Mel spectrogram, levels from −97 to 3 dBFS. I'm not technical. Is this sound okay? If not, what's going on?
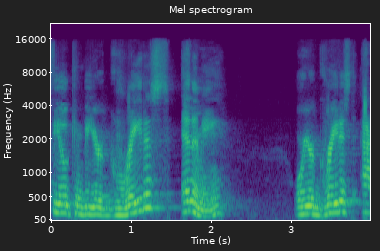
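No, it isn't. The speech has a rough, slightly doubled quality the whole way through, from start to finish. That's channel delay (comb filtering): one side arrives around 20 milliseconds late, and when both are mixed together, parts of the sound cancel out at regularly spaced pitches.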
